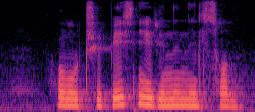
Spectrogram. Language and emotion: Russian, neutral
